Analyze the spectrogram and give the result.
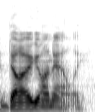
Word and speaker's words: Diagon Alley: and uh, Diagon Alley.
